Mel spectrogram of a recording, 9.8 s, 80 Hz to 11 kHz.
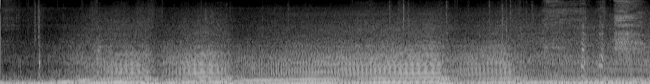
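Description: A 2024 BMW M2 (G87) engine revs hard and climbs through the gears, its loud tone rising and dropping with each shift, heard from inside the car.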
